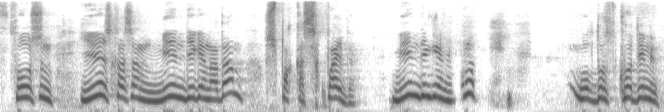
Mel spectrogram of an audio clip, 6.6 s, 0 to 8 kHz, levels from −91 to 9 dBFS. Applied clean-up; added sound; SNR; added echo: neural mask model Resemble Enhance denoiser.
